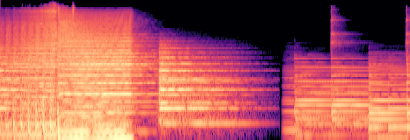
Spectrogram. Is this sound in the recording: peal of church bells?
yes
